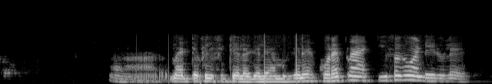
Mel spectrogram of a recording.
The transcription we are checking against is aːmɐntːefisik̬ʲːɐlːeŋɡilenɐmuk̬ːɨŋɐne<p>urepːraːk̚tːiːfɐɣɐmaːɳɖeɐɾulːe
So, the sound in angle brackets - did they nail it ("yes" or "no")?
no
